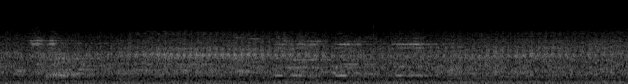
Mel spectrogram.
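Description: A few short electronic beeps, irregularly spaced, over a buzzing hum that swells through the middle.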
